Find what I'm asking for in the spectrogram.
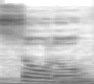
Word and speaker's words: Szolo: So it's pronounced solo. – Solo. – Solo parlando. So but it's spelled S-Z-O-L-O.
